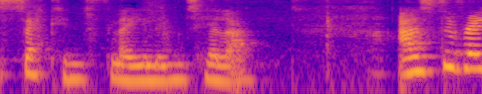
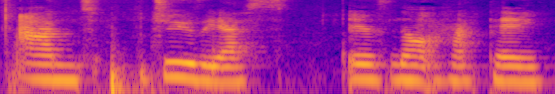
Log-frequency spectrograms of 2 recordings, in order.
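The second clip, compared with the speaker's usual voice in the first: plain reading voice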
